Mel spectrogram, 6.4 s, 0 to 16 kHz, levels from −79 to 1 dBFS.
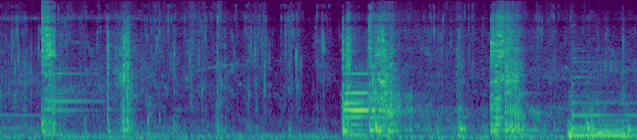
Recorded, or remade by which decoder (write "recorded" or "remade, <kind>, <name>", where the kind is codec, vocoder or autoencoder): recorded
